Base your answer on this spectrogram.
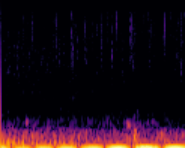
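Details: A gray whale (Eschrichtius robustus) gives deep, bubbly rumbling pulses like air in water. A mother was seen pushing air through the water beneath her calf as bubbles rose to the surface. This is mother-calf communication, perhaps affection.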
